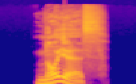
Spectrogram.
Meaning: nominalization of neues: something new
- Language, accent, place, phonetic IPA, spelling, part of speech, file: German, Germany, Berlin, [ˈnɔɪ̯əs], Neues, noun, De-Neues.ogg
